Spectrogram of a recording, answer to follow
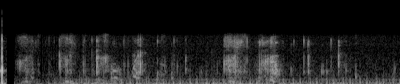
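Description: A person making quick, irregular chomping and smacking mouth noises, like someone eating greedily.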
